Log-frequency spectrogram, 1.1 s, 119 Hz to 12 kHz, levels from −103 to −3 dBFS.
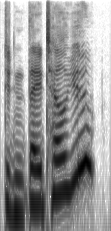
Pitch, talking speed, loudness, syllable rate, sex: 235 Hz, 215 wpm, -13 LUFS, 4.4 syllables/s, female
